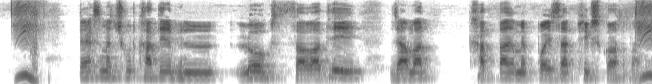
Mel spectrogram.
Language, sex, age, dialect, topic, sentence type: Bhojpuri, male, 18-24, Northern, banking, statement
